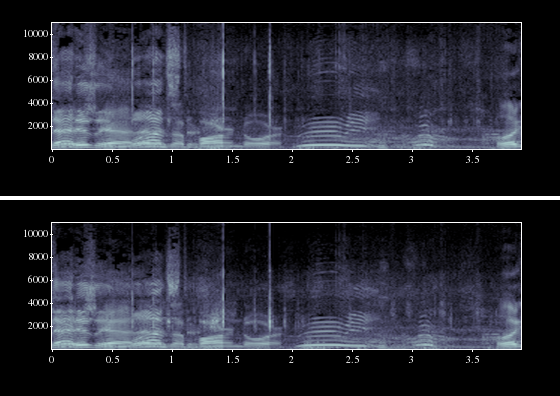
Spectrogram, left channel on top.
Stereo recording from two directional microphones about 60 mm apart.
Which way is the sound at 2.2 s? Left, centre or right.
Left.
